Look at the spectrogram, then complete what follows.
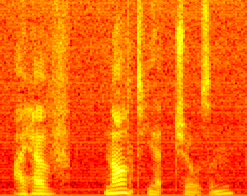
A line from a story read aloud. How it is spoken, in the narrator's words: she murmured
